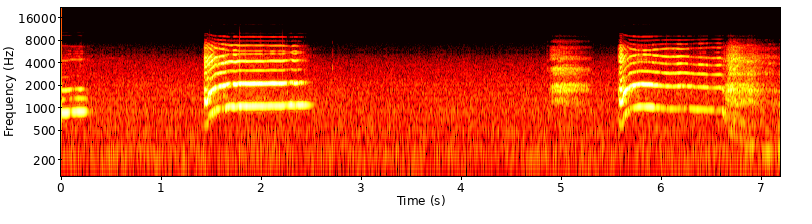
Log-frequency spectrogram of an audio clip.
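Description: A young woman's excited high-pitched squeals, two of them, each swooping up and held for about a second, with short breathy bursts between them.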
